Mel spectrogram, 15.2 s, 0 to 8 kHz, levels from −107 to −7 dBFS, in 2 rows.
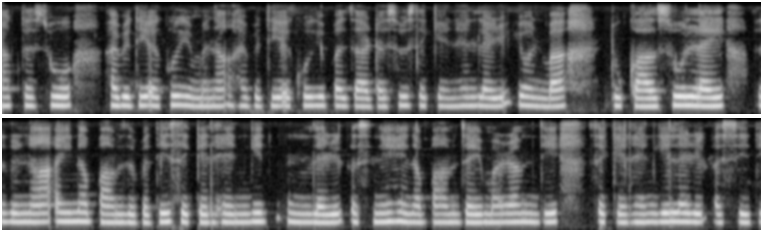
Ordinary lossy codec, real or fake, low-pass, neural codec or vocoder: none; real; 7.2 kHz; none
